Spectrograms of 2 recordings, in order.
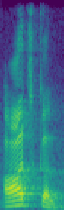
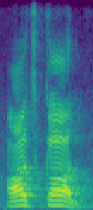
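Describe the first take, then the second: First: आजकल with a short a in the second syllable; आजकल, the correct form. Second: आजकाल with a long aa in the second syllable; आजकाल, the mistaken form; wrong long ka. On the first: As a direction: say आजकल with a quick short kal. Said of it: "इसका शुद्ध रूप क्या है". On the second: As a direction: say आजकाल, stretching the kaa. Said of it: "आजकाल ये एक अशुद्ध रूप है". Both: Shown as a demonstration.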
